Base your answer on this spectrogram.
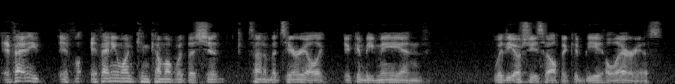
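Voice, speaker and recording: A young man with a low but sharp, bright voice co-hosts a casual chat, dry and laid-back. The sound is dull and lo-fi, with a faint hiss. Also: steady tone, fairly quick. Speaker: podcast co-host. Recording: dull lo-fi recording, faint noise.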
